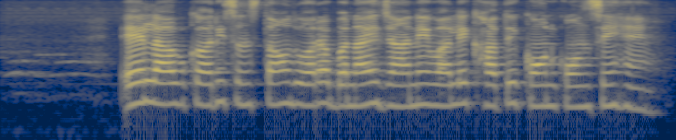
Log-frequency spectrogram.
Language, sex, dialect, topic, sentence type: Hindi, female, Marwari Dhudhari, banking, question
